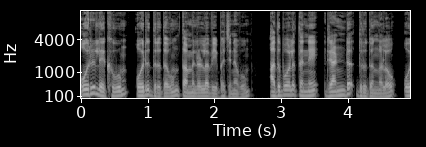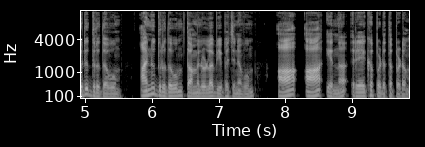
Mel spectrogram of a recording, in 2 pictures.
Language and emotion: Malayalam, neutral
